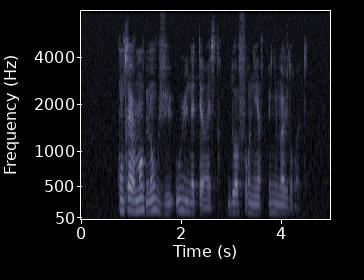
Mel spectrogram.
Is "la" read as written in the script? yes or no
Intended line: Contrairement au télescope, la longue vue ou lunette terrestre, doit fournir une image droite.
no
